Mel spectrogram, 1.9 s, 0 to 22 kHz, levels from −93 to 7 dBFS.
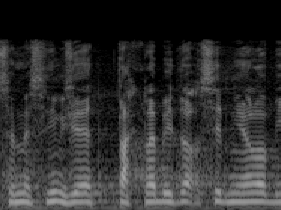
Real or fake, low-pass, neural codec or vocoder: real; 9.9 kHz; none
